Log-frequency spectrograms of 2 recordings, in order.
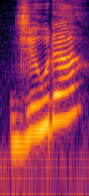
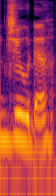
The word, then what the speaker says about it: Judah: Her name gonna be Judah, okay? It's easy to pronounce. It's 2 syllables. You should not mess this name up. Judah.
